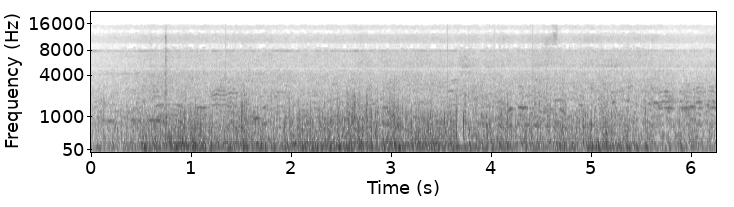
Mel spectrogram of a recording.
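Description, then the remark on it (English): A chaotic outdoor scene at the airport in Port-au-Prince, Haiti, on a Tuesday: a loud, steady roar of aircraft engines and wind buffeting the microphone, with indistinct crowd voices as migrants just deported from the U.S. try to rush back to the planes they arrived on. “Here's sound from some of the chaotic scenes that unfold at the airport at Port-au-Prince on Tuesday.”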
